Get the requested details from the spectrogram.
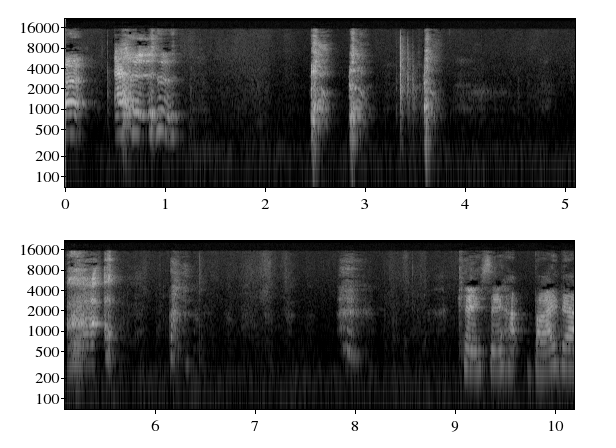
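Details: Young child (Benson) fake-coughing on request: several short, forced voluntary coughs between bits of talk and laughter; deliberate simulated cough, not illness.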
